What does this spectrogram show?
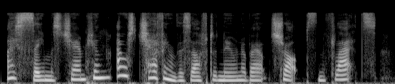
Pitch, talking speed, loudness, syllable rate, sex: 230 Hz, 195 wpm, -18 LUFS, 5.0 syllables/s, female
